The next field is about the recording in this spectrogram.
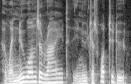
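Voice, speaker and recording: A man's voice: mid-range voice, lively intonation, normal speed, mellow. A man reading a children's story aloud expressively, as storyteller and host.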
